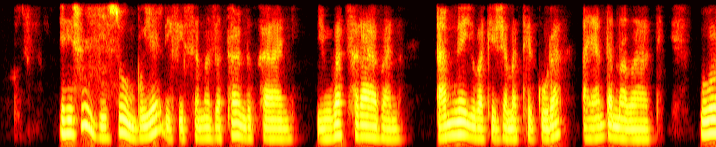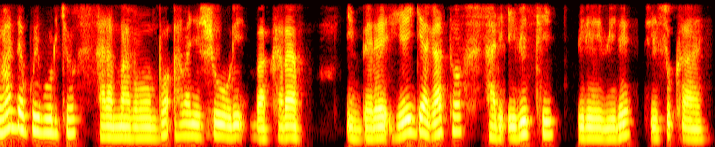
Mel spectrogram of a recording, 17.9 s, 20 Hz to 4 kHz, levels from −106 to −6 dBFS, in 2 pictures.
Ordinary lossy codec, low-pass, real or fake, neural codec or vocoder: AAC, 32 kbps; 3.6 kHz; fake; codec, 44.1 kHz, 7.8 kbps, Pupu-Codec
